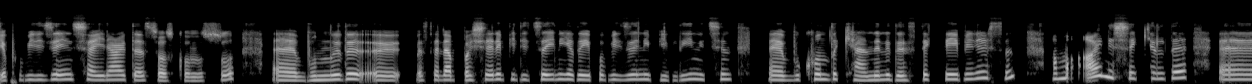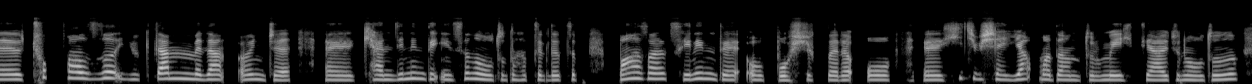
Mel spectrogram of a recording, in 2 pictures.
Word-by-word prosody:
yapabileceğin 215 Hz, +4 st, 0 dB
şeyler 215 Hz, -1 st, +4 dB
de 195 Hz, -, +4 dB
söz 180 Hz, -3 st, +1 dB
konusu. 175 Hz, +7 st, -3 dB, 0.4 s
Eee, 190 Hz, -1 st, +5 dB
bunları, 210 Hz, +6 st, +3 dB
ııı, 195 Hz, -1 st, +3 dB, 0.2 s
mesela 210 Hz, +3 st, +2 dB
başarabileceğini 225 Hz, +2 st, +1 dB
ya 230 Hz, -1 st, +1 dB
da 220 Hz, -, +1 dB
yapabileceğini 220 Hz, +1 st, -1 dB
bildiğin 205 Hz, +5 st, -5 dB
için, 235 Hz, +1 st, -3 dB, 0.4 s
eee, 210 Hz, -1 st, +6 dB
bu 215 Hz, -, -5 dB
konuda 240 Hz, 0 st, 0 dB
kendini 205 Hz, +2 st, +1 dB
destekleyebilirsin. 235 Hz, -, -1 dB, 0.4 s
Ama 260 Hz, +1 st, -1 dB, 0.2 s
aynı 370 Hz, -5 st, +5 dB
şekilde, 275 Hz, +1 st, +1 dB, 0.3 s
eee, 230 Hz, 0 st, +3 dB
çok 330 Hz, -, -2 dB, 0.2 s
fazla 285 Hz, -1 st, +1 dB
yüklenmeden 235 Hz, -1 st, +2 dB, 0.2 s
önce, 215 Hz, -3 st, -1 dB, 0.4 s
eee, 205 Hz, -1 st, 0 dB
kendinin 240 Hz, +4 st, -1 dB
de 245 Hz, -, +2 dB
insan 220 Hz, +5 st, -5 dB
olduğunu 215 Hz, -3 st, -2 dB
hatırlatıp 210 Hz, +1 st, -6 dB, 0.4 s
bazen 260 Hz, +1 st, +1 dB
senin 250 Hz, +2 st, -2 dB
de 215 Hz, -1 st, -1 dB
o 210 Hz, -1 st, -3 dB
boşlukları, 200 Hz, +1 st, 0 dB
o, 210 Hz, 0 st, -1 dB, 0.4 s
ııı, 210 Hz, 0 st, +3 dB
hiçbir 270 Hz, +6 st, -3 dB
şey 230 Hz, -2 st, +6 dB
yapmadan 225 Hz, -3 st, -1 dB
durmaya 205 Hz, +1 st, 0 dB
ihtiyacın 205 Hz, +1 st, -1 dB
olduğunu, 215 Hz, +3 st, -2 dB
220 Hz, 115 wpm, -22 LUFS, 205-245 Hz, 0.4 s, eee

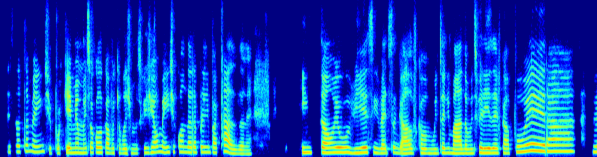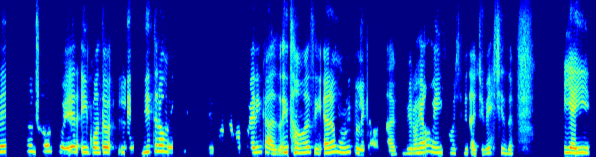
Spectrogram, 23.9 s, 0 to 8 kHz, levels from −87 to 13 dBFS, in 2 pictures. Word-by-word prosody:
Exatamente. 290 Hz, -1 st, -6 dB
Porque 230 Hz, +1 st, -1 dB
minha 240 Hz, 0 st, -2 dB
mãe 230 Hz, +1 st, -5 dB
só 250 Hz, 0 st, -4 dB
colocava 250 Hz, -2 st, 0 dB
aquelas 220 Hz, -1 st, -6 dB
músicas 220 Hz, +2 st, -8 dB
realmente 265 Hz, +1 st, -2 dB
quando 275 Hz, -1 st, -4 dB
era 255 Hz, 0 st, 0 dB
pra 270 Hz, +1 st, -4 dB
limpar 265 Hz, -1 st, -3 dB
a -, -, -7 dB
casa, 210 Hz, -9 st, 0 dB
né, 185 Hz, 0 st, -11 dB, 1.0 s
então 250 Hz, -1 st, +1 dB
eu 255 Hz, 0 st, +5 dB
ouvia 245 Hz, 0 st, +2 dB
assim, 250 Hz, -1 st, -7 dB
Ivete 220 Hz, 0 st, -3 dB
Sangalo, 220 Hz, -4 st, -1 dB
eu -, -, -11 dB
ficava 220 Hz, 0 st, -3 dB
muito 215 Hz, +2 st, -6 dB
animada, 215 Hz, -2 st, +1 dB
muito 215 Hz, +1 st, -7 dB
feliz, 235 Hz, -2 st, +5 dB
aí 230 Hz, -, +4 dB
eu -, -, -5 dB
ficava: 220 Hz, -1 st, -3 dB
"Poeira, 310 Hz, +2 st, +3 dB, 0.3 s
levantou 300 Hz, +1 st, -1 dB
poeira" 465 Hz, -, +4 dB
enquanto 250 Hz, 0 st, +3 dB, 0.7 s
literalmente 285 Hz, -1 st, +3 dB, 0.7 s
levantava -, -, -18 dB, 0.6 s
a -, -, -20 dB
poeira 250 Hz, +1 st, +4 dB
em 270 Hz, -, -4 dB
casa, 230 Hz, -9 st, +1 dB
então 250 Hz, -1 st, +3 dB
assim 255 Hz, -5 st, -1 dB
era 245 Hz, +4 st, +5 dB
muito 260 Hz, -1 st, -4 dB
legal, 195 Hz, -3 st, -5 dB, 0.2 s
sabe. 180 Hz, 0 st, -6 dB
Virou 220 Hz, +3 st, -4 dB
realmente 255 Hz, 0 st, 0 dB
uma 220 Hz, -, -9 dB
atividade 210 Hz, -3 st, -5 dB
divertida. 205 Hz, -1 st, -5 dB, 1.0 s
E 250 Hz, 0 st, +4 dB
aí 240 Hz, +1 st, +4 dB
250 Hz, 135 wpm, -22 LUFS, 225-275 Hz, 1.0 s, eu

